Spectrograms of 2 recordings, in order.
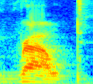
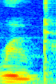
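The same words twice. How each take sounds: First: It is said with an American pronunciation. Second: It is said with a British pronunciation. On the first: The speaker has picked up the local habit. "I'm picking up your American words now as well. I say route" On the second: This is how the speaker used to say it. "instead of route"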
